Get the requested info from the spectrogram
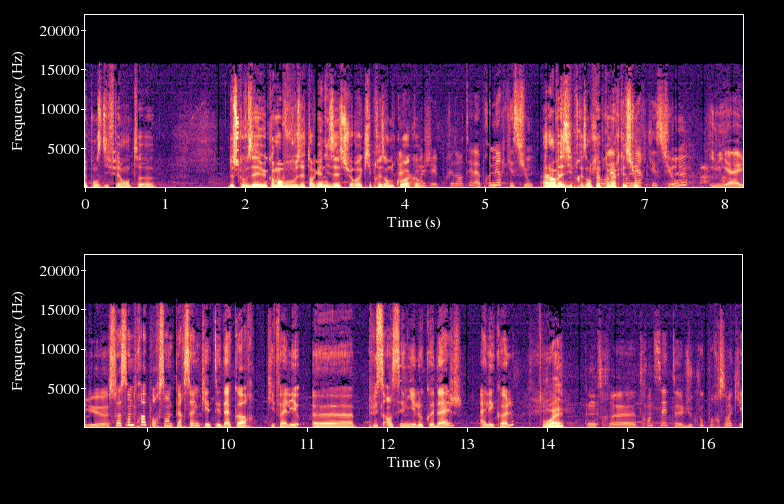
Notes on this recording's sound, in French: Émission réalisée en direct des Universités d'été de Ludovia, à Ax-les-Thermes, en partenariat avec la Ligue de l'Enseignement.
